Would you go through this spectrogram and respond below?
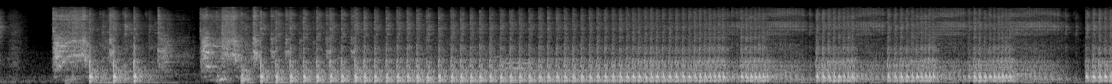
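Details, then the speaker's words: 2002 Yamaha Breeze 125 quad after rebuild for a bent valve (new valves, piston rings), starting up: fast, even ticking over the single-cylinder idle tracking engine speed; owner suspects a dry timing chain, not mechanical, unconfirmed. "that sounds like the timing chain doesn't sound like it's anything mechanical it sounds like the timing chain maybe is drier for whatever reason"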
